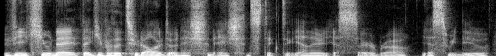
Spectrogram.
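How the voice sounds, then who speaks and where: A young man talks casually on a live stream, rambling through his points, answering chat and dropping the odd swear. His voice sits on the low side. The sound is dry and close, with no room around it. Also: a little fast, gravelly, breathy edge, dry recording.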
